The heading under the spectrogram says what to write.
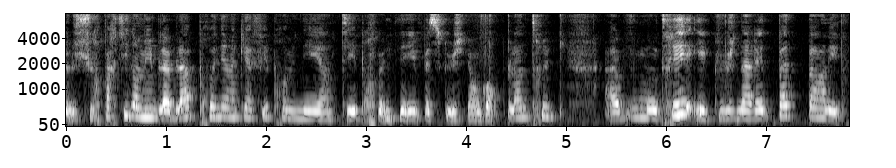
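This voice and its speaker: A woman's voice: mid-range voice, darkish tone. A woman in her thirties from France, chatting casually and rambling with lots of fillers and restarts in a haul vlog from her desk at home. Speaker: scrapbooking YouTuber.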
